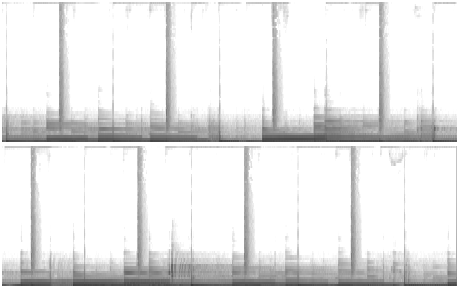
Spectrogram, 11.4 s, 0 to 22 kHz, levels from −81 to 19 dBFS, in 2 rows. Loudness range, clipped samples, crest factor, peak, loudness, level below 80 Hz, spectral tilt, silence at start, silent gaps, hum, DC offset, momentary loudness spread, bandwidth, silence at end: 1 LU; under 0.1%; 12 dB; 0 dBFS; -14 LUFS; -18 dBFS; -8.5 dB/octave; 0 s; none; none; under 0.1%; 4 LU; over 20 kHz; 0 s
